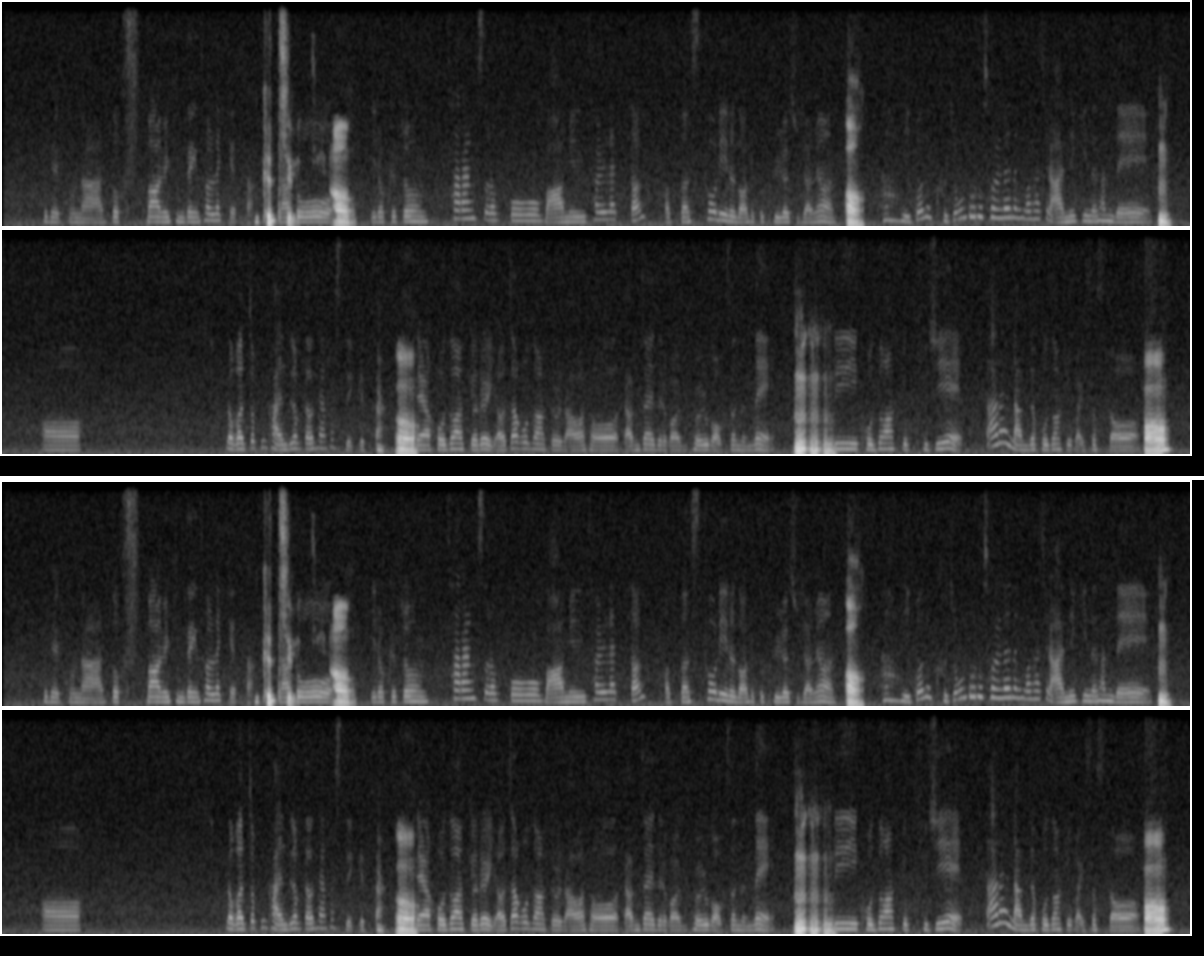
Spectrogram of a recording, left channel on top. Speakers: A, on the right; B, in the centre.
A: 그랬구나. 또 마음이 굉장히 설렜겠다.
B: <laughs> 그치,
A: 나도
B: 그치. 어,
A: 이렇게 좀 사랑스럽고 마음이 설렜던 어떤 스토리를 너한테 또 들려주자면,
B: 어,
A: 아, 이거는 그 정도로 설레는 건 사실 아니기는 한데,
B: 응,
A: 어, 너가 조금 간지럽다고 생각할 수도 있겠다.
B: 어,
A: 내가 고등학교를 여자 고등학교로 나와서 남자애들과 교류가 없었는데,
B: 응, 응,
A: 우리
B: 응.
A: 고등학교 부지에 다른 남자 고등학교가 있었어.
B: 어.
